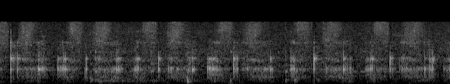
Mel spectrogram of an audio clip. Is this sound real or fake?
real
